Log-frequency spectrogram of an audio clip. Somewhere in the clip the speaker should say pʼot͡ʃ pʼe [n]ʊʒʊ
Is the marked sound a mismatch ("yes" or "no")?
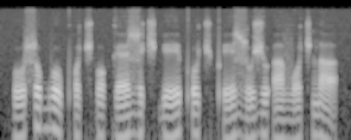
yes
